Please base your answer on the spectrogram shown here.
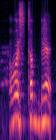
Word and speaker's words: अवश्य: शब अवश अव अव अवश्य अवश अवश्य य जो आधा स है इस पर हमें पूरा जोर देना पड़ेगा पूरा स बनाना पड़ेगा तभी जाकर के इसका सही उच्चारण होगा अवत ताम दृष्टि अवत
